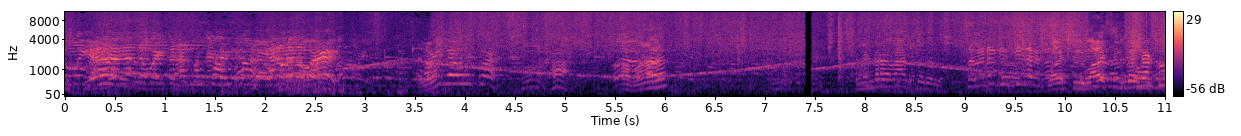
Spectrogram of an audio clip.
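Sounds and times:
emergency vehicle siren wailing: 0.0s - 11.0s
voices talking: 0.0s - 11.0s.

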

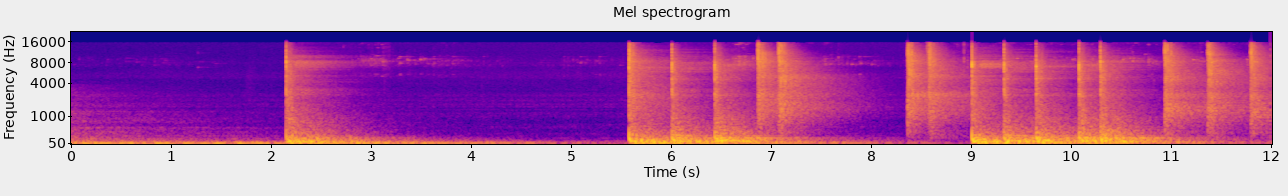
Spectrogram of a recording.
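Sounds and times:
ringing percussion strokes: 2.2s - 12.0s.

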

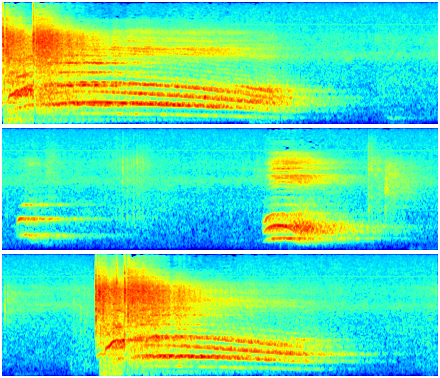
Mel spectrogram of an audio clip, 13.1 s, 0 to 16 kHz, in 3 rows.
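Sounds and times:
person shouting: 0.0s - 3.2s, 7.0s - 8.0s, 9.7s - 12.3s.

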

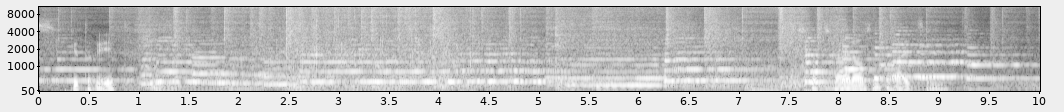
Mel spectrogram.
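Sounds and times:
light jazz beat: 0.0s - 10.0s
saxophone holding long notes: 1.0s - 10.0s.

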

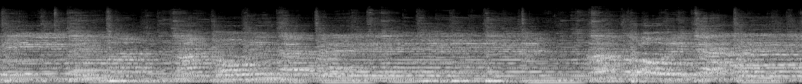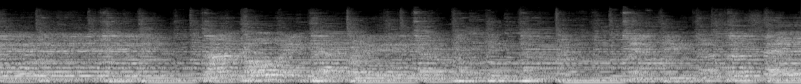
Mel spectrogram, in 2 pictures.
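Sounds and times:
acoustic guitar strumming: 0.0s - 16.0s
man singing: 0.0s - 16.0s.

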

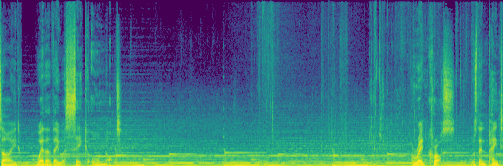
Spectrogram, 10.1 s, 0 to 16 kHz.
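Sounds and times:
slow background music: 0.0s - 10.0s.

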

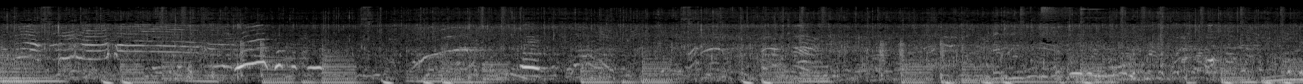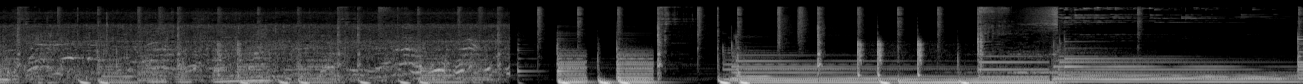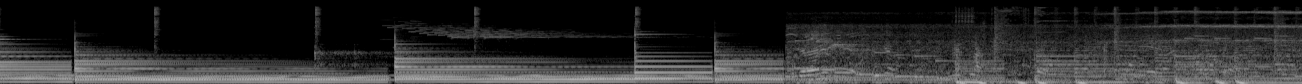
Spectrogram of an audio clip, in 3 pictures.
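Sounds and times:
mix of voices: 0.0s - 18.2s
swimmers splashing: 0.0s - 18.2s
background music: 0.0s - 39.0s.

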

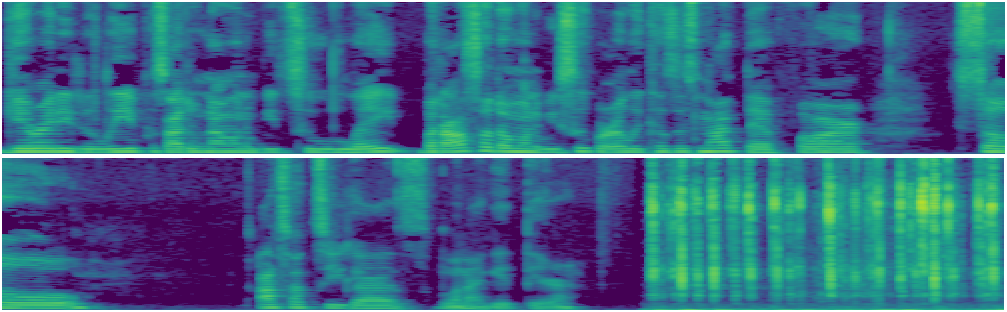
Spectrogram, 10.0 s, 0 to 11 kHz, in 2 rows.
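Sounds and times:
computer keyboard typing: 8.2s - 10.0s.

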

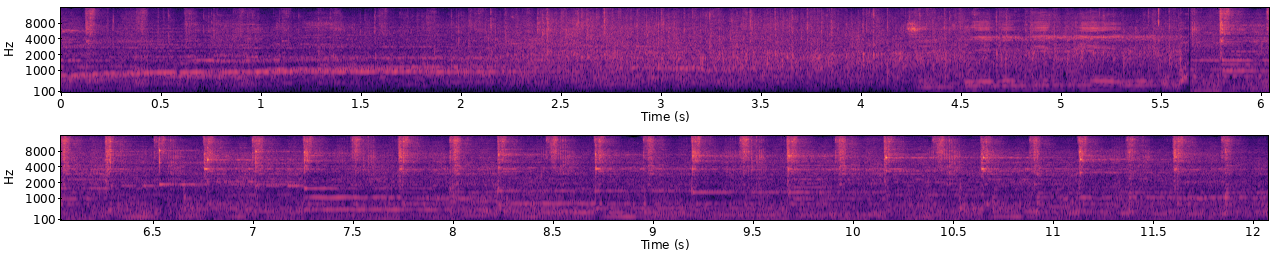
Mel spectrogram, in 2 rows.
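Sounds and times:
latin dance music: 0.0s - 2.4s, 4.2s - 12.0s
dance music with percussion: 0.0s - 2.8s, 4.2s - 12.0s
audience applauding: 0.4s - 5.7s.

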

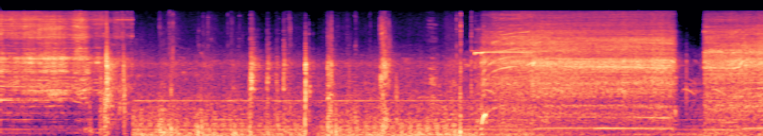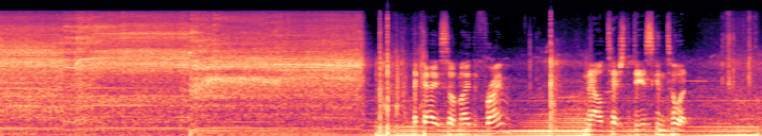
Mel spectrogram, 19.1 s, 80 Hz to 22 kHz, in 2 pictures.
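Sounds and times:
cordless drill motor whining: 5.8s - 14.2s.

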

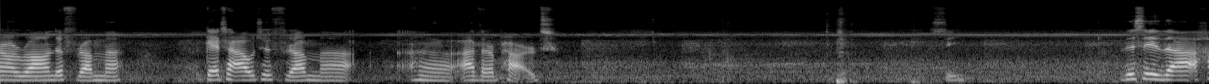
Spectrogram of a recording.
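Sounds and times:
factory machinery hum: 0.0s - 12.0s
faint high-pitched whine: 0.0s - 12.0s.

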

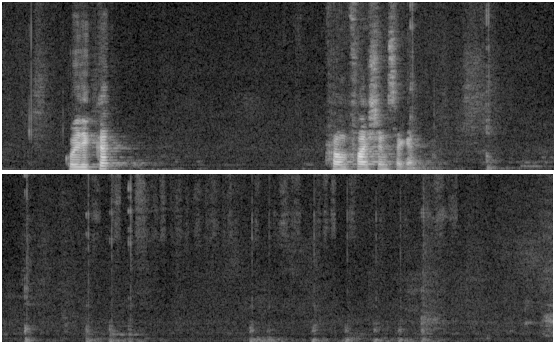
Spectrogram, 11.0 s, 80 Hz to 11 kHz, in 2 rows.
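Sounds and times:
stylus scraping on display: 4.3s - 11.0s
stylus tapping on display: 5.7s - 7.0s, 7.9s - 10.1s.

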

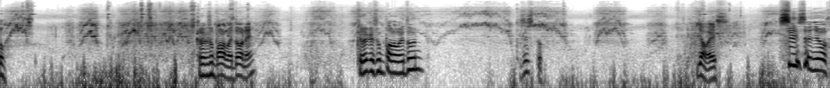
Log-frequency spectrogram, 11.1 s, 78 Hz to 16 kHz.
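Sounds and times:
fishing reel clicks: 0.0s - 11.0s.

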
